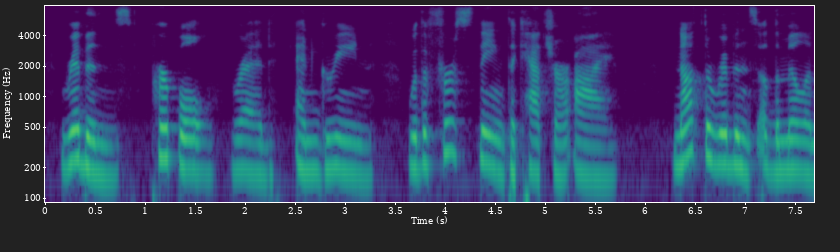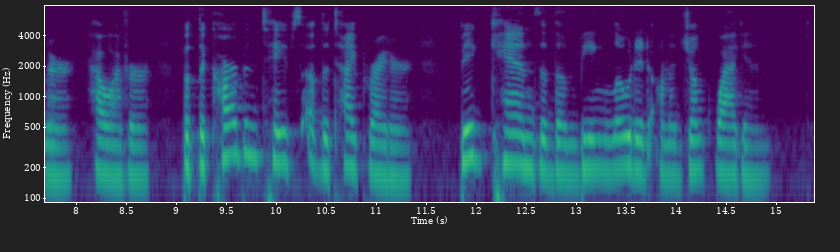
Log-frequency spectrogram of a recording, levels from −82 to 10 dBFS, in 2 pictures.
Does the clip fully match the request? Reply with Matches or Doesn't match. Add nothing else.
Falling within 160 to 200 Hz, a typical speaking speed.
Matches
